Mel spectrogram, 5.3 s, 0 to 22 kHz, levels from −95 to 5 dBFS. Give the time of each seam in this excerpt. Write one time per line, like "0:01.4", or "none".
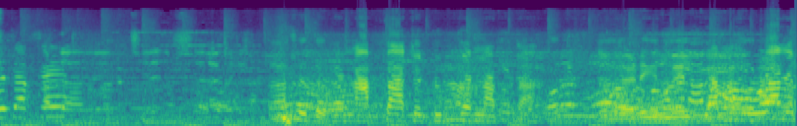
0:02.0

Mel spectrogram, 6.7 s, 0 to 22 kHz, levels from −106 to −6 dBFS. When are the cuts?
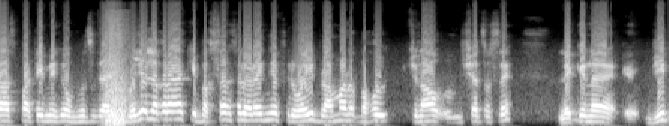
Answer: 0:01.2

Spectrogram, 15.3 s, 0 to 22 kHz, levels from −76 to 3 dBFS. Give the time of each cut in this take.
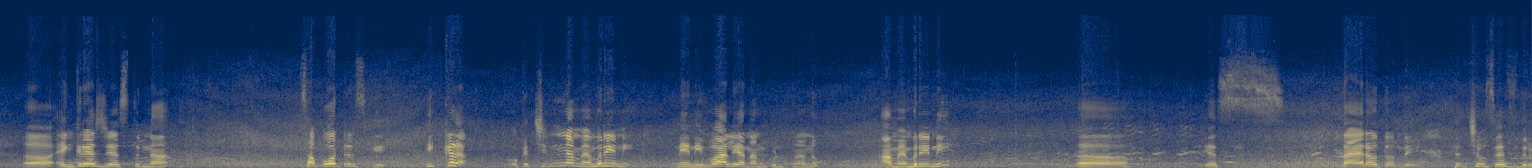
none

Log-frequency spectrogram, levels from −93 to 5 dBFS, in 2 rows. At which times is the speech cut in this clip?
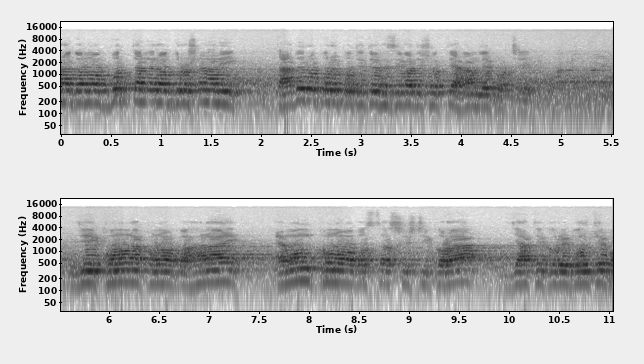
0:05.5

